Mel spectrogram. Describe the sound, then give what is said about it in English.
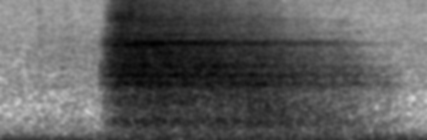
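A man breathing as a video ends: one long, soft, airy breath that rises suddenly out of near silence, then slowly fades over about a second and a half. “Then he breathed. I love the way that video ends.”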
